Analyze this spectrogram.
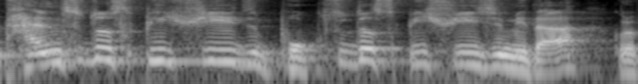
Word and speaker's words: species: species는 이렇게 each나 every는 늘 이렇게 단수 취급을 하고 species는 단수도 species, 복수도 species입니다. 그걸 발음도 주의하시고 species 아니고 species. 알겠죠?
